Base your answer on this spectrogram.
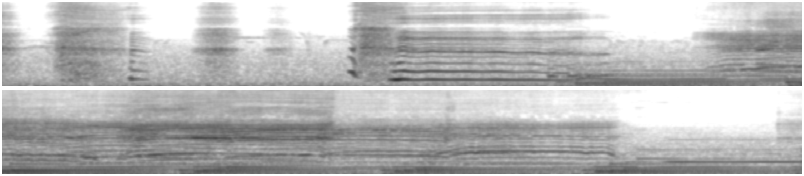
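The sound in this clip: Sheep bleating in a children's story set in the fields, many wavering, overlapping bleats that build into a loud, continuous chorus after a few short breathy sounds at the start.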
